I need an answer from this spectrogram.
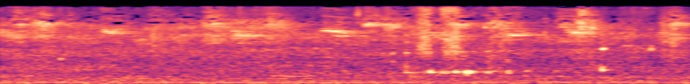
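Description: Small birds chirping in short, high calls, over a faint thin trickle of water pouring from a two-stroke motorcycle power box into a glass measuring cylinder. A brief louder noise comes about three and a half seconds in.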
